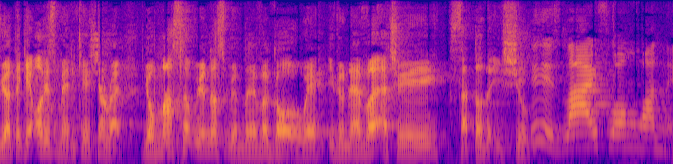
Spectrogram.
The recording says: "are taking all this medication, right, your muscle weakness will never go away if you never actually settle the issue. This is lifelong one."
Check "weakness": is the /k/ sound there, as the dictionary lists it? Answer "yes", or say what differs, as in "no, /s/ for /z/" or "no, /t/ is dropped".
no, /k/ is dropped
